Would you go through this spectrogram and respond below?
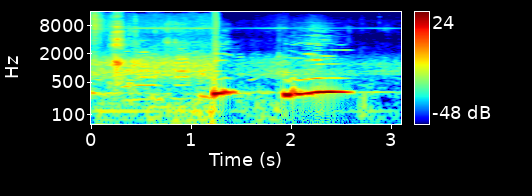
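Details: Siamangs at Gulf Breeze Zoo, with a baby nearby: a short loud tonal hoot, then a longer steady hooting note held for about half a second, over faint background murmur.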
